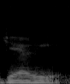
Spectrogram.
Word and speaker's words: Jerry: first name is jerry in sierra leone it would be pronounced jerry the r is somewhat akin to the french or arabic are it's articulated uh further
